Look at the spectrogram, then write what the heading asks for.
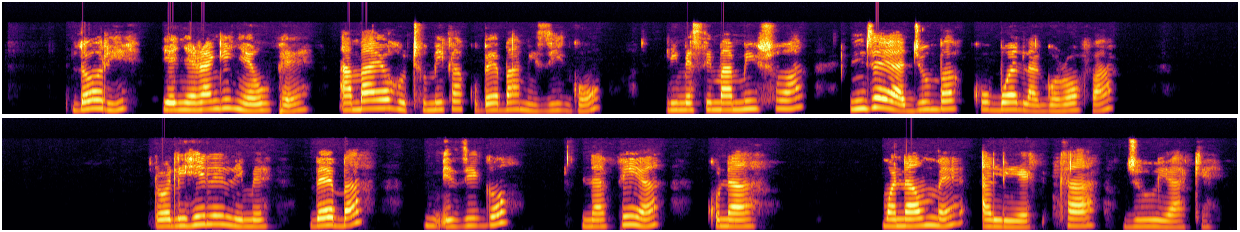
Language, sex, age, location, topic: Swahili, female, 25-35, Nairobi, government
